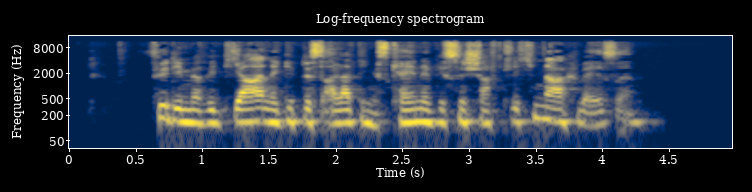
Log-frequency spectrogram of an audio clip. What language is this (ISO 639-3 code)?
deu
